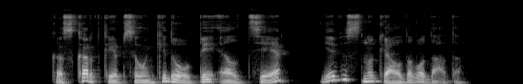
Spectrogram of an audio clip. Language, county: Lithuanian, Kaunas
